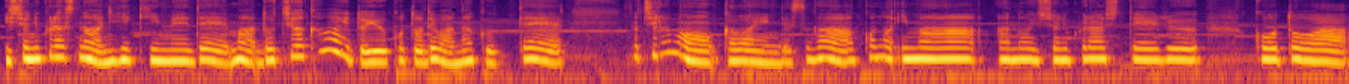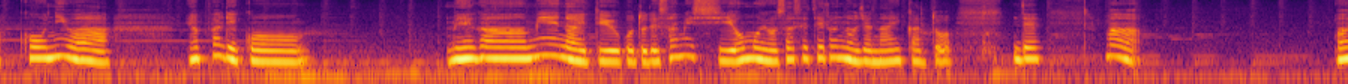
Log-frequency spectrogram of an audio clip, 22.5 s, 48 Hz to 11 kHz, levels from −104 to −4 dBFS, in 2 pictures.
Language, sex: Japanese, female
